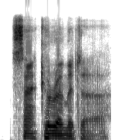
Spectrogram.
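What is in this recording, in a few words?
"saccharimeter", British English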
